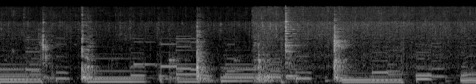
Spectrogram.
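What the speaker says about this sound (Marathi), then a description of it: "आणि शेंगदाणे हे छान परतून घेऊ आपण" Peanuts and chickpeas sautéed in a hot pan, a steady close sizzle broken by regular scraping stirs of a spoon against the pan, with no talk.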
